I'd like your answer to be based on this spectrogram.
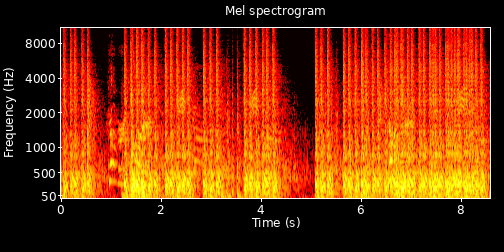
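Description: Rapid, sustained bursts of automatic covering gunfire in the WWII shooter Easy Red 2 at the Battle of Anzio, loud and continuous with a brief pause midway, then resuming in dense rattling volleys, with faint voices underneath.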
